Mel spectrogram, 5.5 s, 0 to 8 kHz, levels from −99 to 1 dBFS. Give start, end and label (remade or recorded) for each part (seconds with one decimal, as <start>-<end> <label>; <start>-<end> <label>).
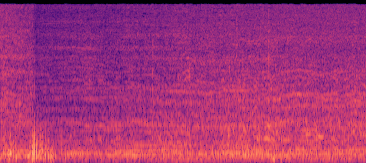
0.0-0.6 remade; 0.6-5.5 recorded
